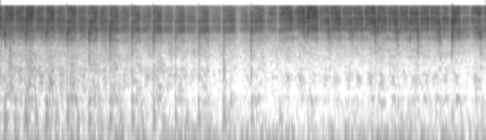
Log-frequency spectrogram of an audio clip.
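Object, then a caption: Felt-tip marker on a paper sheet. A felt-nib marker rubs rapid scrubbing shading strokes across a flat sheet of drawing paper while the other hand holds a capped marker still. The result is a steady, raspy scratching with quick repeated swipes, a low rumbling body and a bright hiss on top.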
